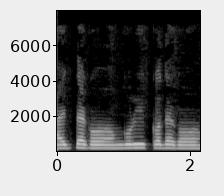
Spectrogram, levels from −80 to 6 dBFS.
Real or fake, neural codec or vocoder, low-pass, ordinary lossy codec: real; none; 7.2 kHz; MP3, 32 kbps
